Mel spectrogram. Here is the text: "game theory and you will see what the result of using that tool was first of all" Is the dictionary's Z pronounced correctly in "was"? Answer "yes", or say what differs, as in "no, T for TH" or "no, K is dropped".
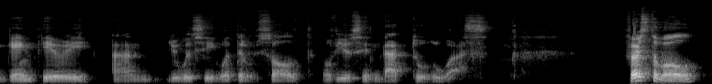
no, S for Z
